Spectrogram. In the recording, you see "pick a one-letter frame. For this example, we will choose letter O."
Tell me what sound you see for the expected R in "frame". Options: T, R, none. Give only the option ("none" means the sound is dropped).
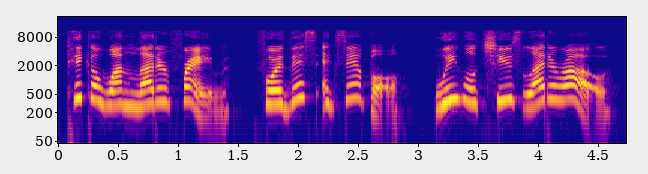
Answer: R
